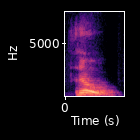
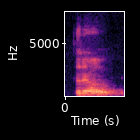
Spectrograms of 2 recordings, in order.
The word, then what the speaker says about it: throw: In this part, you are going to sound is throw. The sound is like a zeta in Spanish. Okay, throw.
